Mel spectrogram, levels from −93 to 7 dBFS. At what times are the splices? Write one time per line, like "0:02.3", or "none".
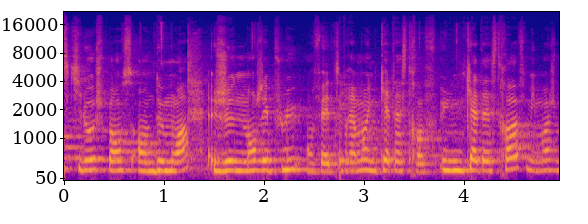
0:01.3
0:02.8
